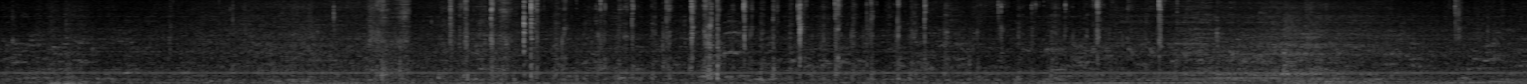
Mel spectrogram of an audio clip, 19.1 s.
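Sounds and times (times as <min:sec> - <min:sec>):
faint steady hum: 0:00.0 - 0:19.0
person chewing food: 0:04.2 - 0:15.0.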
